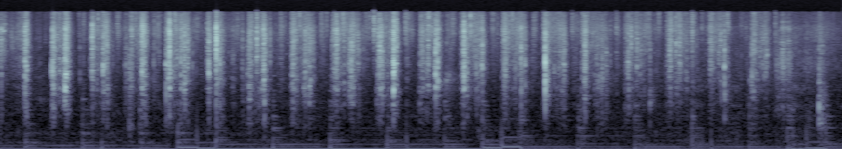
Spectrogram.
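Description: Tarot cards (a Lo Scarabeo Egyptian Tarot deck) being shuffled by hand: a rapid, uneven run of light card clicks and flicks. Underneath runs background music of low held notes that shift a couple of times.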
